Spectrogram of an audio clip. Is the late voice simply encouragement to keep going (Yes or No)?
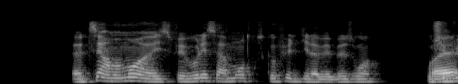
No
